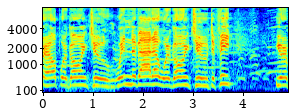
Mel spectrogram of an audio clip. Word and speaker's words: Nevada: we love it and you always have to say it correctly Nevada you Ain got to call it Nevada with thousands of proud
